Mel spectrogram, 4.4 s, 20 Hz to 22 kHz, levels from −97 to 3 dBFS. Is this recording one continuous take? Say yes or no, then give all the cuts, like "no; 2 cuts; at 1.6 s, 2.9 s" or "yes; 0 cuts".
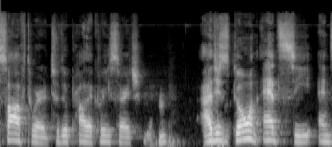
yes; 0 cuts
